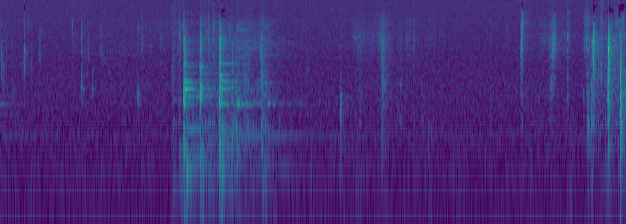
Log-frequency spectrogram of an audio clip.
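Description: A spoon knocks against the rim of an enamelled cast-iron pot about two seconds in, with a brief ringing clink. Near the end comes a quick rustle and crinkle as a bag of shredded cheese is handled and opened.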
